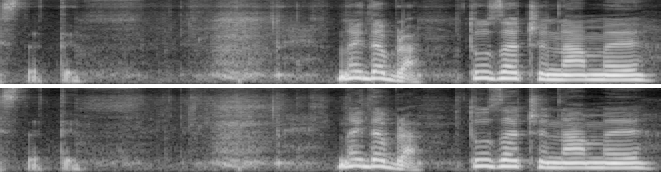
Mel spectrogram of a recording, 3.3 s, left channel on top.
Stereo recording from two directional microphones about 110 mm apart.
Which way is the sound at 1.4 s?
35° left (ahead or behind).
